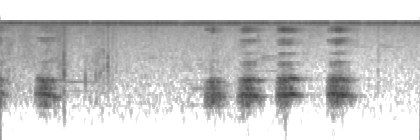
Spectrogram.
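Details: Howler monkeys on Volcán Concepción, Ometepe Island, Nicaragua: a single hoarse grunt, a pause of more than a second, then four guttural grunts in quick succession, evenly spaced about half a second apart.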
